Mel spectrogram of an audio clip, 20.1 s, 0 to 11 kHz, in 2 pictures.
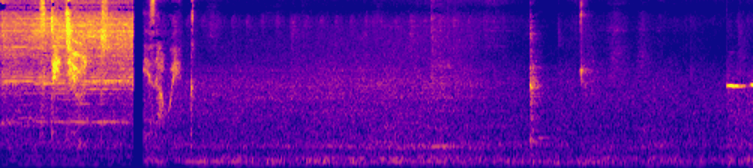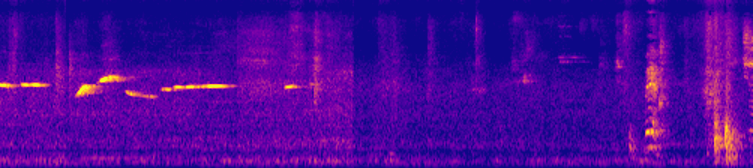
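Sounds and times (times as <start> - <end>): person whistling a tune: 9.7 - 13.2.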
